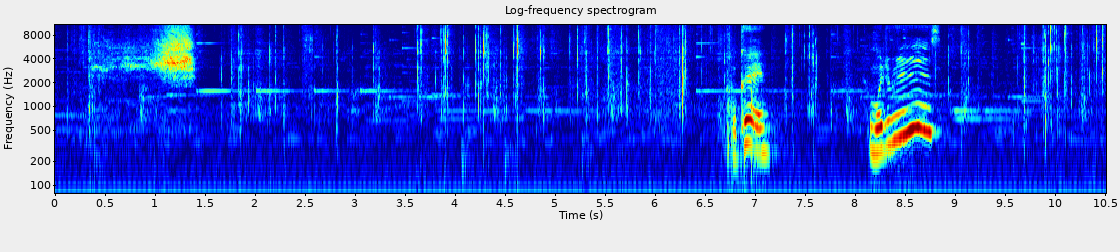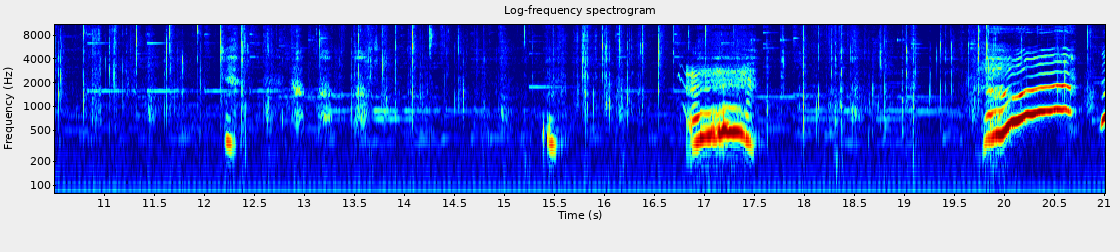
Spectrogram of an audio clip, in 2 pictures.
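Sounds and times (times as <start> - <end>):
faint background music: 0.0 - 21.0
plastic wrapper crinkling: 0.0 - 21.0.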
